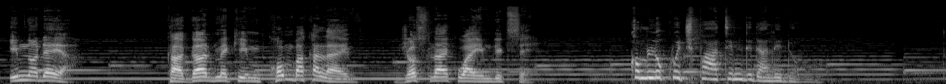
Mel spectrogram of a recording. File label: verse, jamaican creole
